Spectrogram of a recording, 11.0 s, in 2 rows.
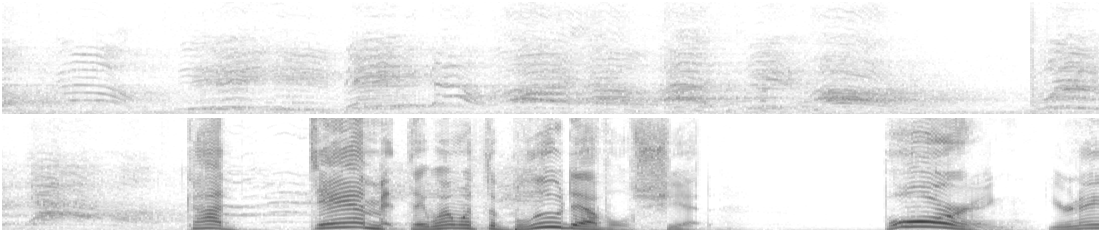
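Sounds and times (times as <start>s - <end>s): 
cheerleading squad of young voices chanting a cheer: 0.0s - 8.1s
speech: 6.4s - 9.0s, 9.9s - 10.9s.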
